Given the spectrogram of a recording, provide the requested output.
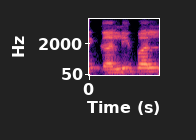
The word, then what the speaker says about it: gullible: तो अगर आपके लिए गलिबल एक नया वर्ड है तो उसे कहीं ना कहीं पे लिख लें। गलिबल का मतलब होता है, GU है, ग होगा वो उसका प्रोनाउंसिएशन। गलिबल का मतलब होता है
